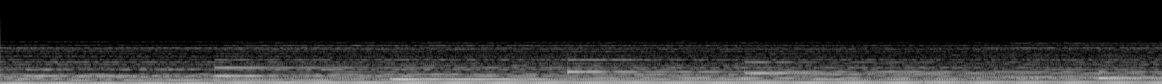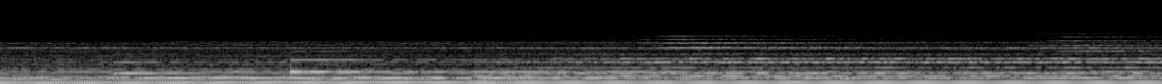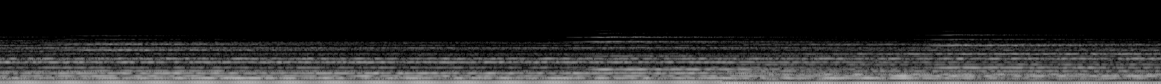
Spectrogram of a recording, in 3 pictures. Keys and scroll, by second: 12.6 space, 14.0 space, 16.5 space, 17.3 space, 27.8 ctrl+z.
